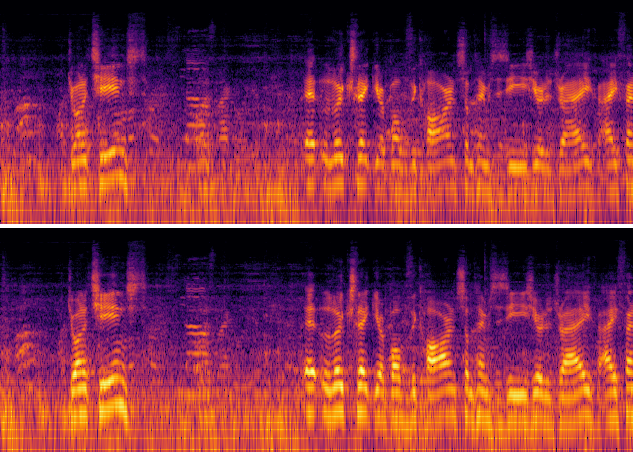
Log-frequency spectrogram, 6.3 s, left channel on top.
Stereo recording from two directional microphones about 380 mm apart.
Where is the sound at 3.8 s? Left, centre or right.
Centre.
